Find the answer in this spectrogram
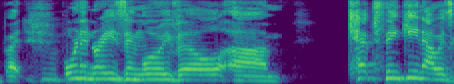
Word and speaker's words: Louisville: born and raised in Louisville Kentucky which yeah it's kind of like a one syllable like one maybe two syllable oh you just kind of like you have marbles in your mouth but when I travel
